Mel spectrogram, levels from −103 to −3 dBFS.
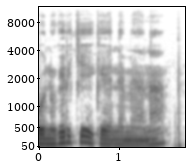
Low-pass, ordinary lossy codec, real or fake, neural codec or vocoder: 10.8 kHz; none; real; none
